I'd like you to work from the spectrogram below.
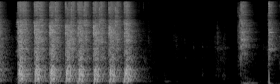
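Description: Rapid semi-automatic shots from an EMG Staccato Perfect 11 2011 Hi-Capa airsoft pistol: a quick, even string of about nine sharp cracks, then a pause and two more separate snappy shots, close and loud.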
